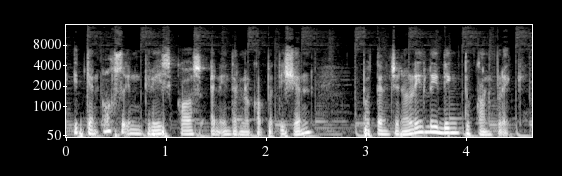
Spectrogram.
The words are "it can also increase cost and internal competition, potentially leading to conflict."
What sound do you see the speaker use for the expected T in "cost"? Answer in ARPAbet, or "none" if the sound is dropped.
none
